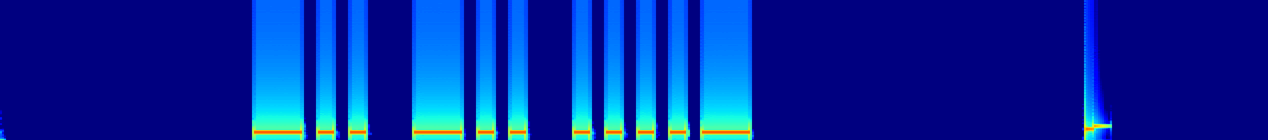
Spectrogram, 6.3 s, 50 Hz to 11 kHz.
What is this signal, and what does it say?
Morse code, heard as a keyed tone, about 15 wpm, 700 Hz. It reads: DD4
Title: All Cut Numbers - 3-Digit 15wpm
